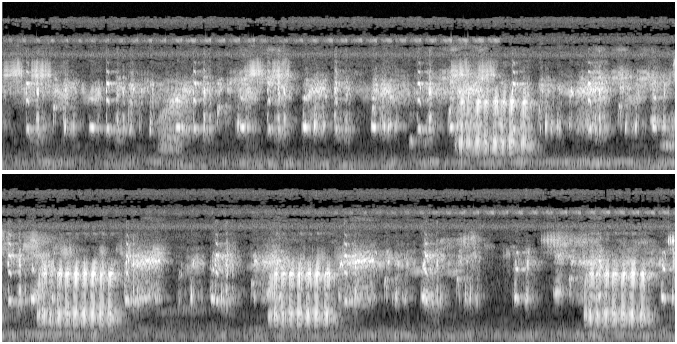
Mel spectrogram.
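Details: Frogs singing in a chorus that echoes through the jungle in Bali, Indonesia: overlapping harmonic croaks, louder bursts near five, seven and a half, ten and twelve seconds, over a steady high insect hum.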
